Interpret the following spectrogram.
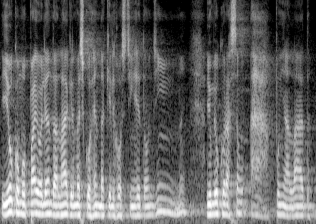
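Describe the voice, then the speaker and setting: A man's voice: mid-range voice, steady tone, fairly quick, a little mellow, long reverb tail. A man with a Brazilian Portuguese accent, a pastor telling a family story in a sermon and acting out the dialogue.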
